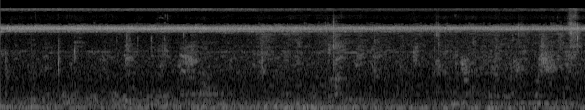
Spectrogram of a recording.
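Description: Insects trilling in a steady high-pitched drone, with faint scattered chirps and ticks.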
